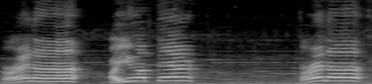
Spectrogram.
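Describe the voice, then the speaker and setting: A woman's voice: high voice, expressive, slow pace. A woman livestreaming a video game with casual, reactive commentary. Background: game music.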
